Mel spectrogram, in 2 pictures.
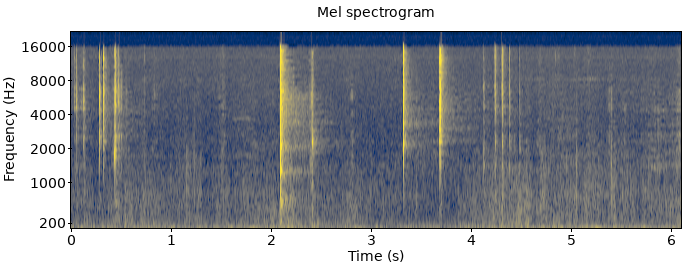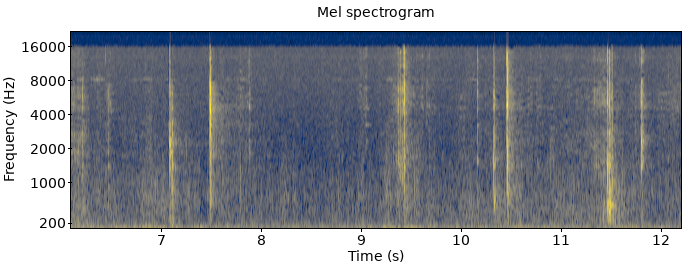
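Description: Oil filter cutter's pointed cutting wheel scoring the steel canister of a spin-on oil filter as the canister is turned round by hand: quiet scraping with scattered sharp metallic clicks every second or two.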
